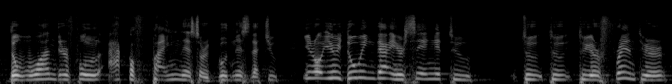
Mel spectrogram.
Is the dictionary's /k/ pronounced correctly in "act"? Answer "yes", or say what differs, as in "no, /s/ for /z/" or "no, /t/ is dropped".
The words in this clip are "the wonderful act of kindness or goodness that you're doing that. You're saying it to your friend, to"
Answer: yes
